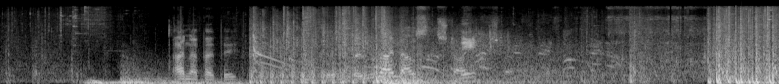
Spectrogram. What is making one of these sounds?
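Rifles fire in rapid bursts with loud cracks.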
